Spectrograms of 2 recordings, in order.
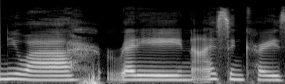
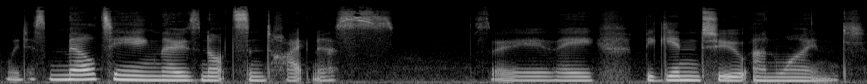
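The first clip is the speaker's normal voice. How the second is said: guided relaxation. Acted. Guiding a listener in bed through breathing before sleep, soothing meditation voice. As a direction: gently lull the listener towards sleep, unhurried.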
